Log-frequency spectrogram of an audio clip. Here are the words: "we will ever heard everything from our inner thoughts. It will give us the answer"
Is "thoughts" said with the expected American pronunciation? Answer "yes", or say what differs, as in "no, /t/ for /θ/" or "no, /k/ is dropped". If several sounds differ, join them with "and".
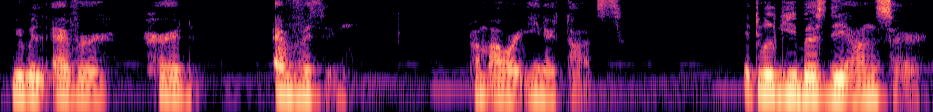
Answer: no, /t/ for /θ/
